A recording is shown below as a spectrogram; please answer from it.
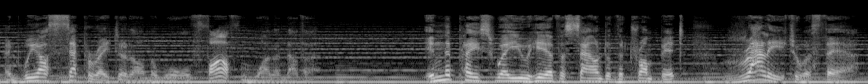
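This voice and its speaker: An actor playing a resolute, commanding ancient governor, solemnly narrating in a dramatized Bible recording. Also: male voice, mid-range voice, natural voice.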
